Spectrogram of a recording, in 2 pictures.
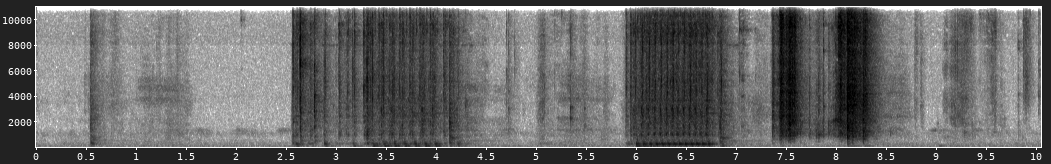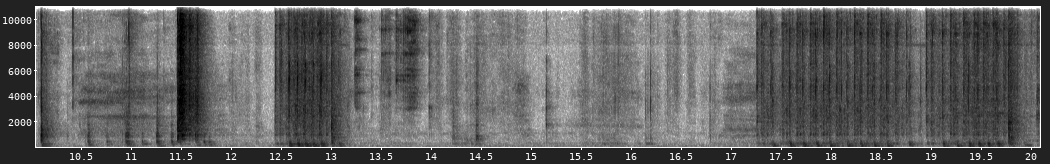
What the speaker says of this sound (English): now we're just gonna stitch this down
